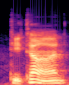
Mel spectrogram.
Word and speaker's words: Titane: Titane, and yes I did look up how to pronounce that just now, is from writer and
